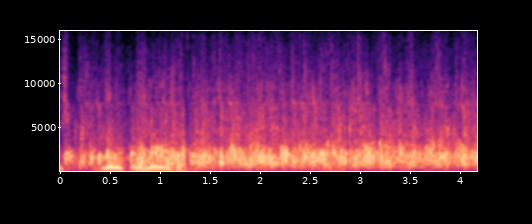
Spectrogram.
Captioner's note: applause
